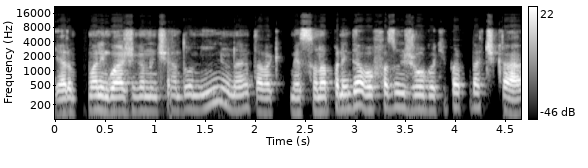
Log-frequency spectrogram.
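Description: A man's voice sits fairly high in pitch, with a dark, mellow tone. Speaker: history teacher and game developer. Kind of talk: interview conversation.

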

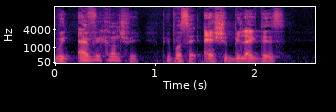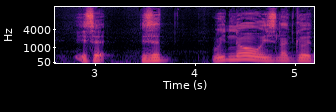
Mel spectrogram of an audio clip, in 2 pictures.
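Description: A man talks at a fairly quick pace with a medium pitch and ordinary pitch variation. He leaves long, frequent pauses. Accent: French. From France. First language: French. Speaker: dancer, battle host and magazine founder. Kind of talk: casual chat.

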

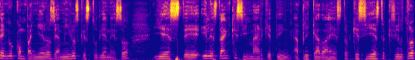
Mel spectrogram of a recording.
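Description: A man with a Mexican accent speaks at medium pitch in a dark, mellow tone with ordinary pitch variation, on a very clean recording with a silent background. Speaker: radio host. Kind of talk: casual radio chat. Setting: radio studio. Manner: animated.

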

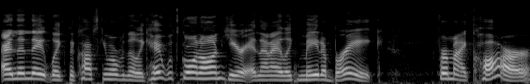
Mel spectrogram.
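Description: In a very clean recording with a silent background, a woman with an American accent uses an ordinary speaking voice, fairly high in pitch, at a fairly quick pace with ordinary pitch variation. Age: 30s. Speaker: podcast co-host and small business owner. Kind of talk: casual chat.

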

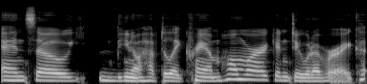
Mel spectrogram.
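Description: Speaking in an unremarkable speaking voice with an American accent, a woman goes at a fairly quick pace with fairly low pitch and ordinary pitch variation. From US West Coast, San Francisco. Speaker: fashion designer. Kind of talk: casual chat.

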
